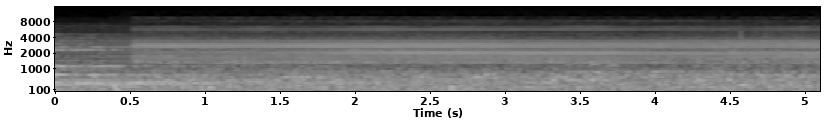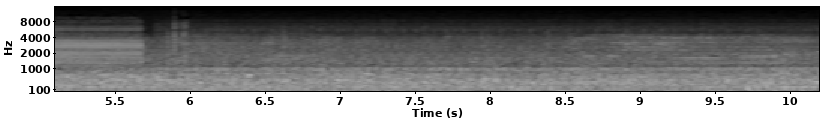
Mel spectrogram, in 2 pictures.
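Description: Steady rushing outdoor ambience in an open-air stadium. A thin, high-pitched steady whine lies over it from about half a second in and cuts off suddenly about six seconds in.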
